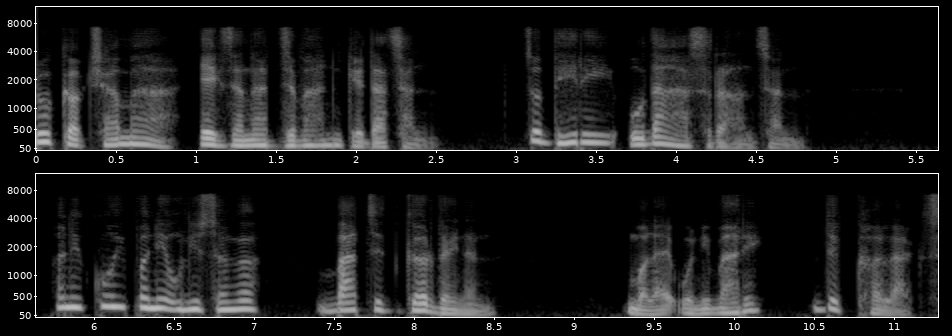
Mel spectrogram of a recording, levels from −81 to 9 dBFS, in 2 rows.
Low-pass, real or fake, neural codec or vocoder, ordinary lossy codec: 7.2 kHz; fake; codec, 16 kHz, about 1 kbps, DyCAST, with the encoder's durations; none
